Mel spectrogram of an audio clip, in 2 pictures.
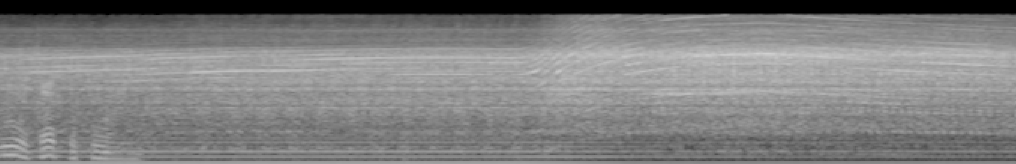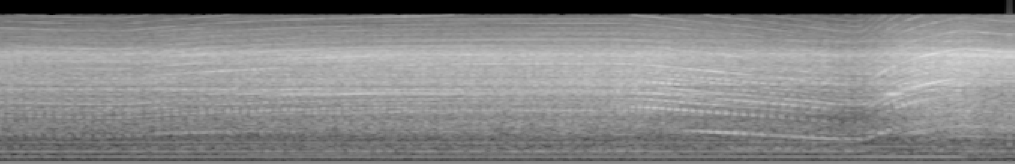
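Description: An electric drill whirs steadily as it bores into wood.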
